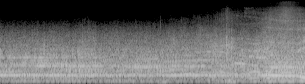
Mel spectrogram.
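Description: A Supercars race car at the Taupō circuit, its engine howling in sustained, close-up tones that rise toward the end of the clip as it comes out of the final corner after oversteer.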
